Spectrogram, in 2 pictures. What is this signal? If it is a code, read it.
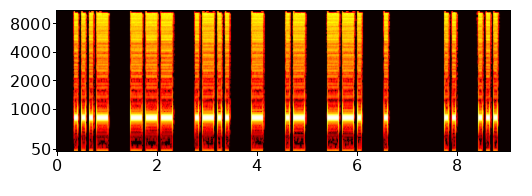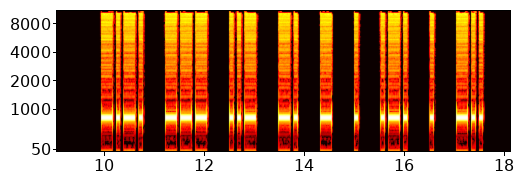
Morse code, heard as a keyed tone, about 16 wpm, spaced as for 11 wpm, 800 Hz. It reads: VOLTAGE IS COUNTERED
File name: CW Code Groups @10WPM / Technical Subjects / XC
